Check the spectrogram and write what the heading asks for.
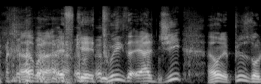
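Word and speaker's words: alt-J: et l'autre s'appelle Alt G. ALT plus loin J.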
